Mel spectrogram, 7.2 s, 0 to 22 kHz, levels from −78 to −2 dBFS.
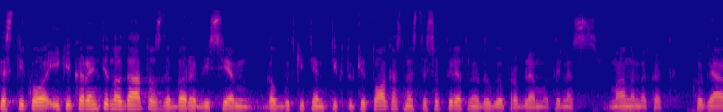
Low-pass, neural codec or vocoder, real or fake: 14.4 kHz; vocoder, 44.1 kHz, 128 mel bands every 256 samples, BigVGAN v2; fake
